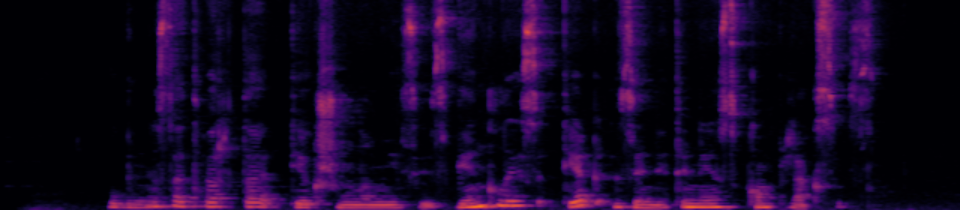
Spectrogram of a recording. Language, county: Lithuanian, Vilnius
